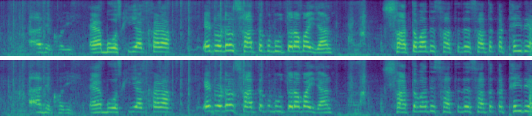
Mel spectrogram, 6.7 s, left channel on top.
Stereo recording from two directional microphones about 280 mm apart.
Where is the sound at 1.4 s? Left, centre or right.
Left; by 6.6 s centre.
